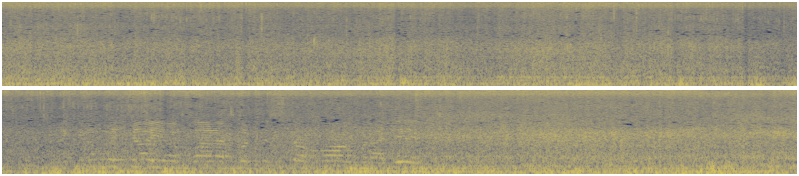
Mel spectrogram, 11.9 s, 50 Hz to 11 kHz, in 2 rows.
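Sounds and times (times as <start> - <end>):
torrential rain pouring: 0.0 - 11.9
wind buffeting microphone: 2.6 - 11.9.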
